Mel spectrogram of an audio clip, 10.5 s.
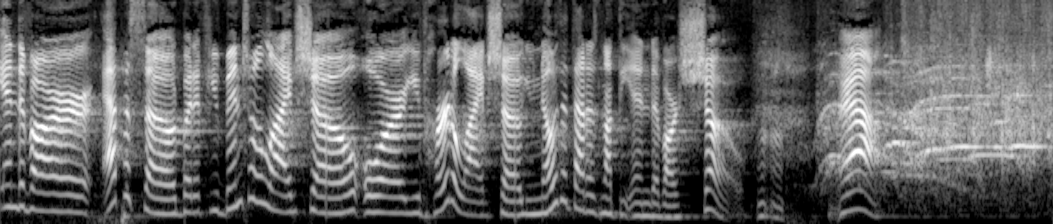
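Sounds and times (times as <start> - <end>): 
speech: 0.0 - 9.3
live audience applause and cheering: 8.2 - 10.5.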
